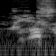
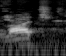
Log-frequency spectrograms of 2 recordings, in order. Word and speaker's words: Łódź: This was the case in Łódź, which is pronounced Łódź, but it's got an L at the beginning. A lot of people in America say Lodge.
